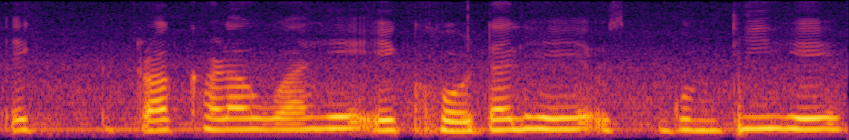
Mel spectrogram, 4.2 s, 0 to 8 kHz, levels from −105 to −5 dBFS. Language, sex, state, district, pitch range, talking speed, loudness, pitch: Hindi, female, Bihar, Darbhanga, 215-240 Hz, 155 wpm, -22 LUFS, 230 Hz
